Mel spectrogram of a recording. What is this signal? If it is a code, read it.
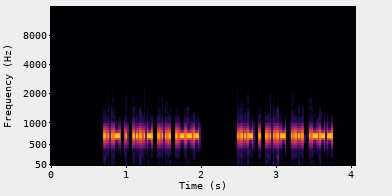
Morse code, heard as a keyed tone, about 52 wpm, 700 Hz. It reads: VE4HJ VE4HJ
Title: DXCC-100 Call Signs - 5 Characters - Repeated 2x - 50wpm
